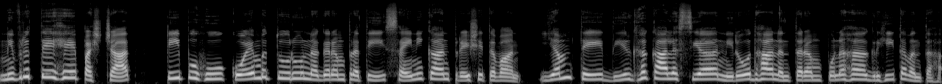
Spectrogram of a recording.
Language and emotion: Sanskrit, neutral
